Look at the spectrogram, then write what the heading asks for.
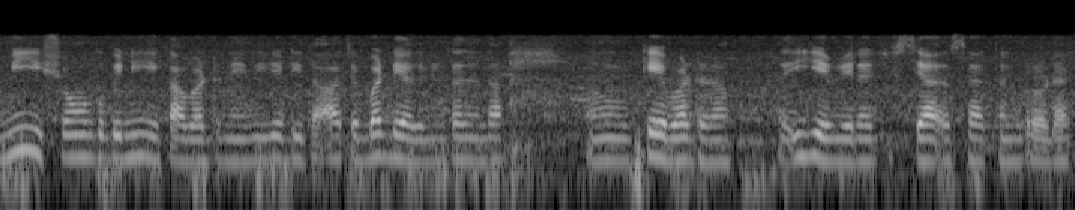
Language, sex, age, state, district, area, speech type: Dogri, female, 18-30, Jammu and Kashmir, Reasi, rural, spontaneous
